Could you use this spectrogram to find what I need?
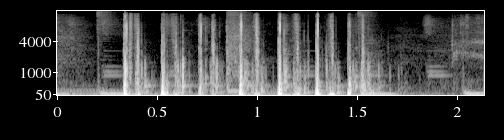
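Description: Typing noises used as a sound effect: a quick, regular run of sharp clicks, fairly loud, in an even rhythm before falling quiet.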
